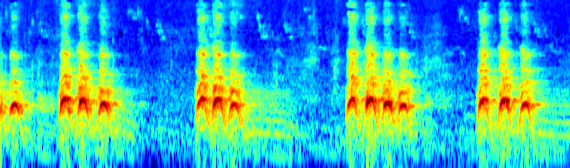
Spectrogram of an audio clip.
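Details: Barking pit bull: four bursts of three or four quick, mid-pitched barks each, roughly every two seconds, with short quiet gaps between bursts.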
